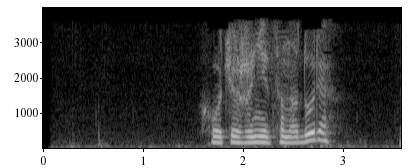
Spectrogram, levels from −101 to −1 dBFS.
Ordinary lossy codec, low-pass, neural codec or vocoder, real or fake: MP3, 24 kbps; 3.6 kHz; none; real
